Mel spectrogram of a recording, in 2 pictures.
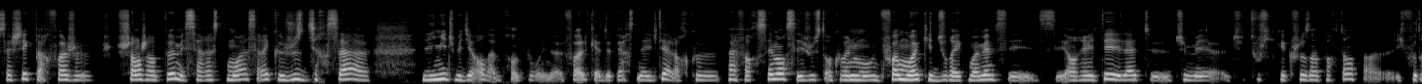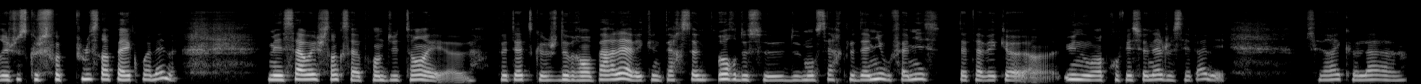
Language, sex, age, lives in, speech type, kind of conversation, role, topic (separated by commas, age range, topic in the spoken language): French, female, 30-34, France, conversation, advice, user, Comment puis-je avoir plus confiance en moi pour être moi-même ?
